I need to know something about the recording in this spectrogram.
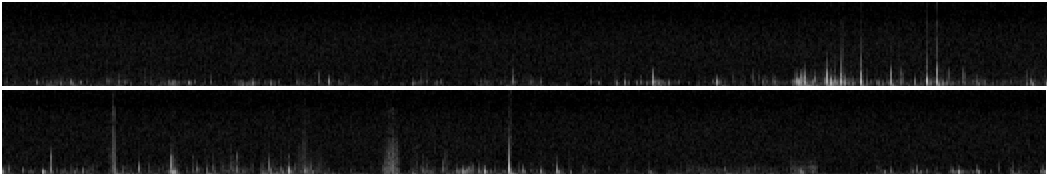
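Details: Continuous soft gurgles and pops from the belly, busier in the middle, on a quiet digestive day after a smoothie breakfast and salad; normal bowel sounds of digestion.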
